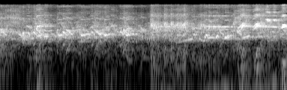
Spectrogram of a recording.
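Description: Garden birds chirp and tweet continuously at moderate volume, many overlapping calls and short trills forming a steady bright chorus with no voices.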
